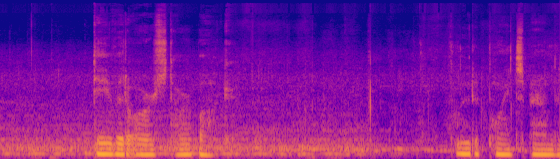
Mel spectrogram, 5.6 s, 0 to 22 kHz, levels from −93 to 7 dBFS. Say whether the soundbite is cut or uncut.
uncut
